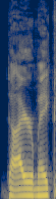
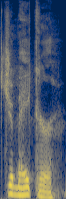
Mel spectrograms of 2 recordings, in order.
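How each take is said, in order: First: It is said as 'dire maker'. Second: It is said as 'Jamaica'.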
